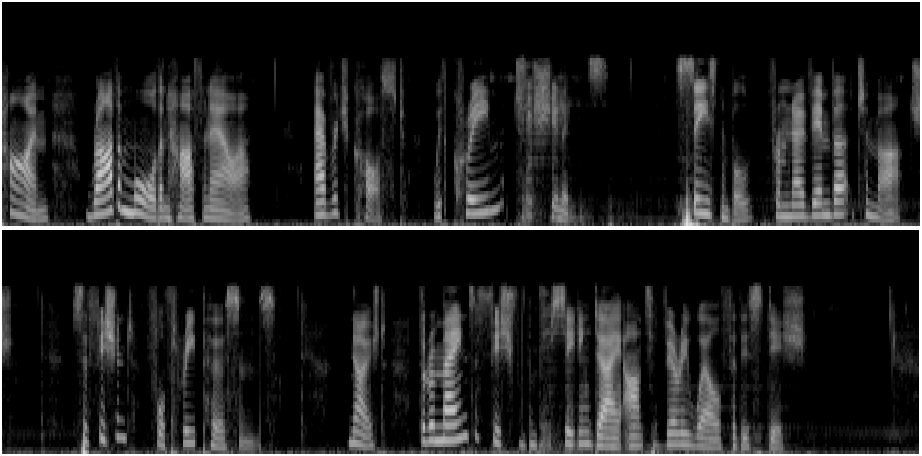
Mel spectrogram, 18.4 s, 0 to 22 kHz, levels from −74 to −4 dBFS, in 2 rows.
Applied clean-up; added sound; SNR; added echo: neural separator model SepFormer DNS4.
